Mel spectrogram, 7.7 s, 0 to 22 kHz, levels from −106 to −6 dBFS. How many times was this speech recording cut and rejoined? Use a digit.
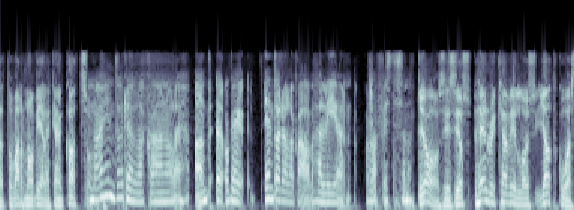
0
